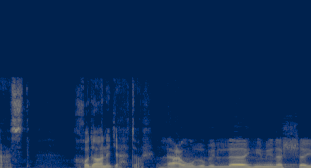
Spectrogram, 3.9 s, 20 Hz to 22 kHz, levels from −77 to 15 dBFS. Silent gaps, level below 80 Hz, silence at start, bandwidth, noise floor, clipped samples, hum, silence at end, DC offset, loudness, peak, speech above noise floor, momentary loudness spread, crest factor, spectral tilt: none; -60 dBFS; 0 s; 12 kHz; -63 dBFS; under 0.1%; none; 0 s; under 0.1%; -26 LUFS; -8 dBFS; 37 dB; 16 LU; 18 dB; -5.5 dB/octave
